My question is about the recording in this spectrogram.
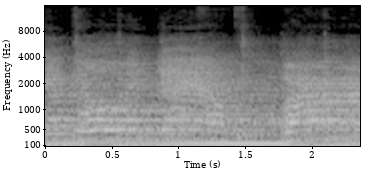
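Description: Live country band music played through an arena PA, with a male lead singer holding long sung notes over the band.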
